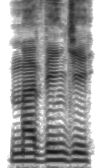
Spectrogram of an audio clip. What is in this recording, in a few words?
wound, iyasa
